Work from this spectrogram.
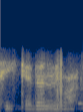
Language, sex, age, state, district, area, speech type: Hindi, female, 18-30, Madhya Pradesh, Betul, urban, conversation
